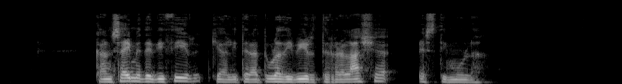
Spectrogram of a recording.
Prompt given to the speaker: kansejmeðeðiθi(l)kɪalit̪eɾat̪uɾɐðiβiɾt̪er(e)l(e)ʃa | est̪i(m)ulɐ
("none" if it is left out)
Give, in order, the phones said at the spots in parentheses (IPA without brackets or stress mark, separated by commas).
ɾ, e, a, m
